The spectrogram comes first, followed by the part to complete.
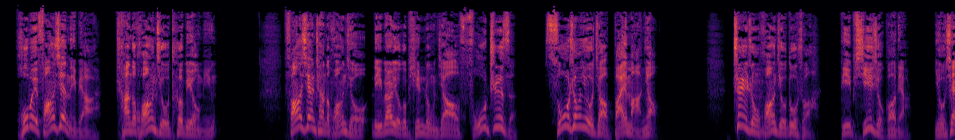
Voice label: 男 抖音信息流, 年轻全能 素人自然; 黄酒

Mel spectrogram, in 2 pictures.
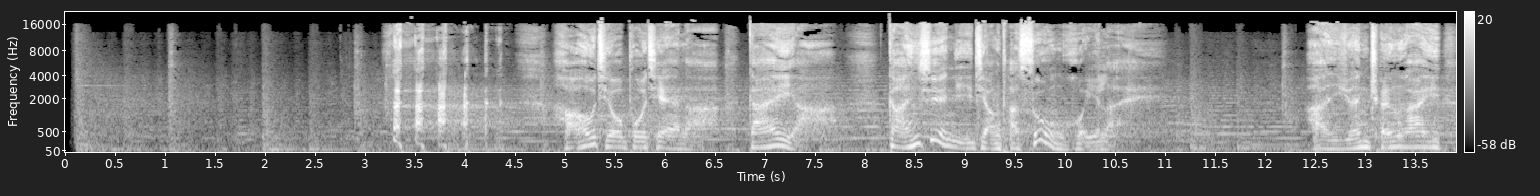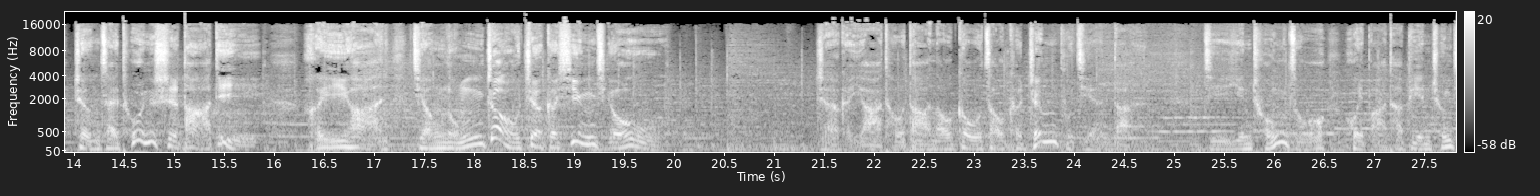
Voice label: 男, 游戏角色; 中英双语 大气浑厚; 黑暗大帝

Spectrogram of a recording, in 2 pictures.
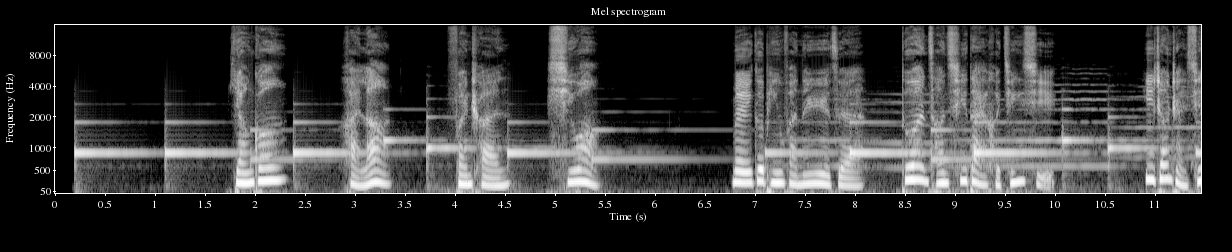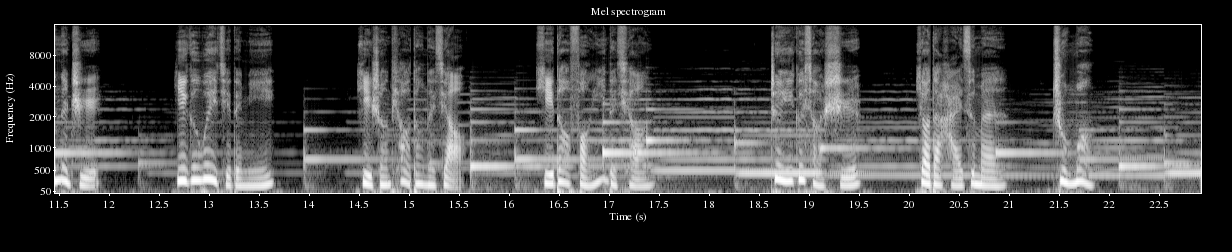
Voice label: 女 微电影; 低沉走心; 教育局

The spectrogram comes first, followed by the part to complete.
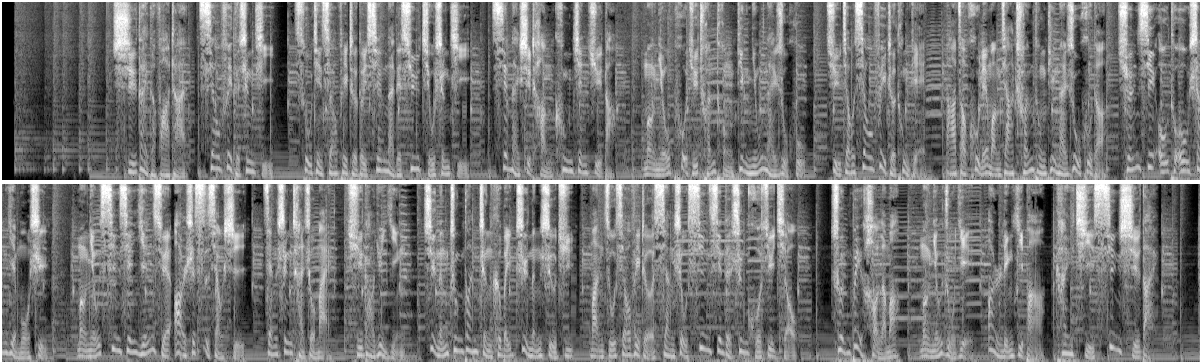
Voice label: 男 宣传片 经销商大会 时尚动感; 厚重磁性; 年轻时尚; 蒙牛经销商大会

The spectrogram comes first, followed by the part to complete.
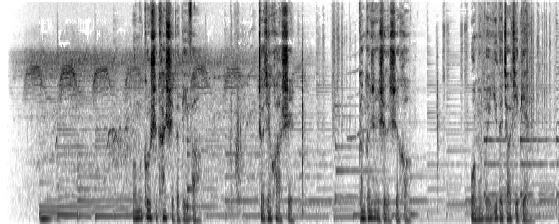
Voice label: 男C6-走心旁白-温暖走心, 年轻全能 质感磁性; 恋爱抒情

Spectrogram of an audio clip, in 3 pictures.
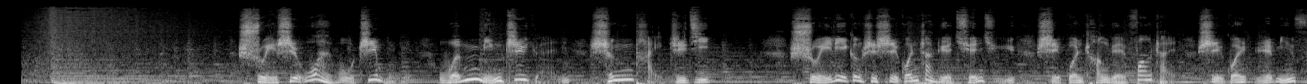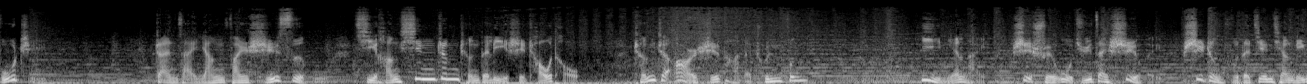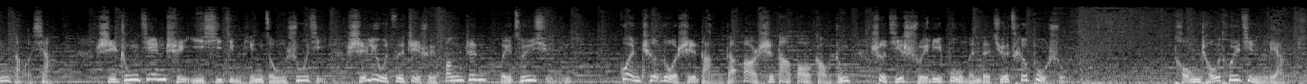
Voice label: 男 政府专题 大气稳重; 厚重有力; 大气浑厚

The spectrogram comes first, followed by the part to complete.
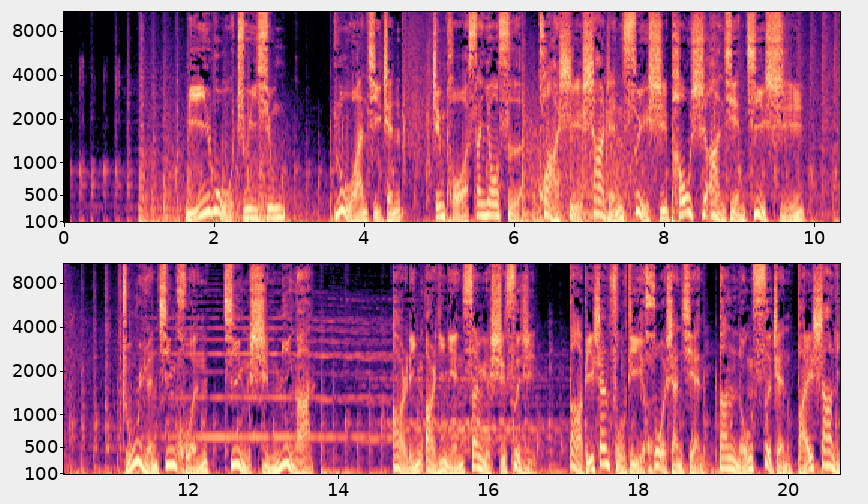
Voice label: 男 公安专题 大气悬疑; 公安破案; 大气磁性 大气浑厚; 公安专题《公安破案》-大气悬疑

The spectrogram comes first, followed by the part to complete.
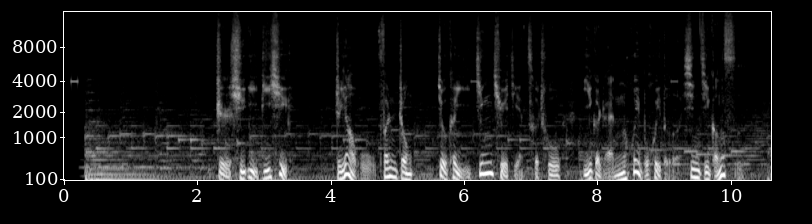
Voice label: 男 科学探索旁白 悬疑紧张感, 高端内涵 大气浑厚; 5分钟检测心肌梗死; 男128-科学探索旁白《5分钟检测心肌梗死》-悬疑紧张感

